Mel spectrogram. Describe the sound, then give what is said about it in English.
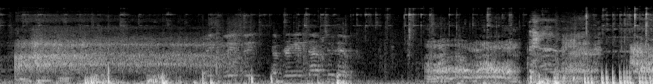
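A dog growls and grumbles for several seconds in uneven bursts, mixed with jangling and rustling handling noise from a microphone held down to it. “Is that the dog making that noise?”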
